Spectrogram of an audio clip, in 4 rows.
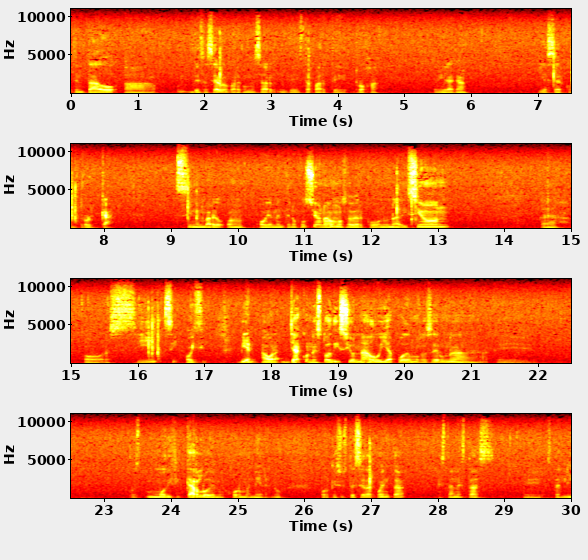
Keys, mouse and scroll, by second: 2.5-3.7 ctrl+drag, 4.7-6.5 drag, 7.6 ctrl+k, 9.3 ctrl+z, 10.2-11.5 drag, 12.7 ctrl+KP_Add, 15.3 click, 16.2 ctrl+click, 16.3 ctrl+z, 27.2-28.4 ctrl+scroll up 5, 29.1 ctrl+click.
